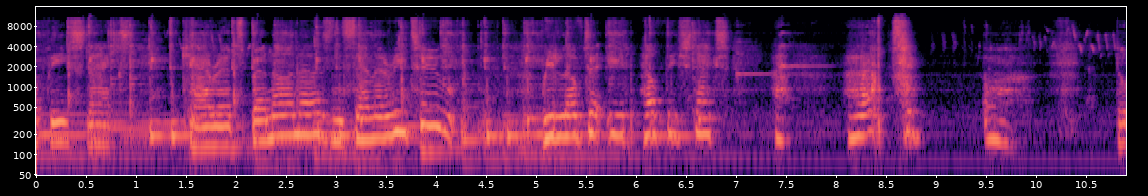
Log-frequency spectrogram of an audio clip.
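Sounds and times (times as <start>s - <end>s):
speech: 0.2s - 8.9s, 9.5s - 9.8s
person sneezing: 8.4s - 8.9s.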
